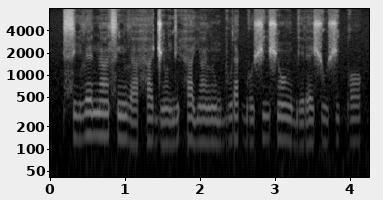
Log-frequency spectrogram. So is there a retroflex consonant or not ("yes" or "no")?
no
